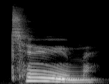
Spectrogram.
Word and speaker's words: tomb: The first rule is that if a B comes after an M at the end of a word, it's normally not pronounced. Some common examples are climb, crumb, tomb, bomb, comb. You can see here that in all of these words, we do not pronounce that final B sound.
